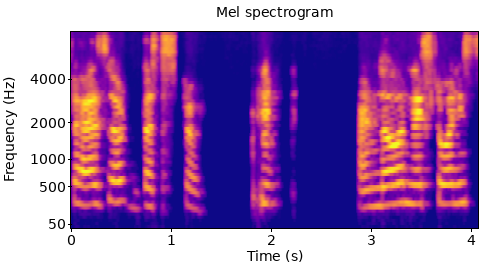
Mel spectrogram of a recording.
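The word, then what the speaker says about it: դուստր: So the first word is daughter. So it is pronounced as duster.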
